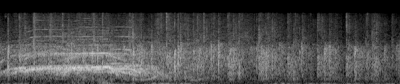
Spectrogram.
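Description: An audience at the European Beer Cafe claps and cheers, a loud burst with a few whoops over dense clapping that thins out and fades over about four seconds.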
